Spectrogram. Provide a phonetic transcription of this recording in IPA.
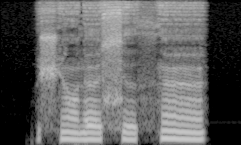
ʃ ɔ̃ ɾ œ s ɯ θ œ̃

